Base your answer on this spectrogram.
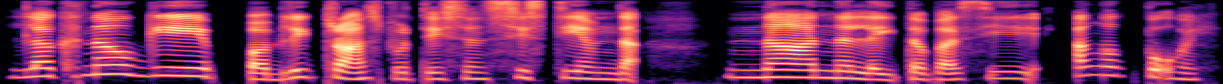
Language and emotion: Manipuri, disgusted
